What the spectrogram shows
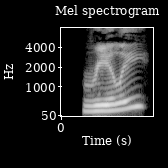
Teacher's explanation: when they are surprised, their voice goes up,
